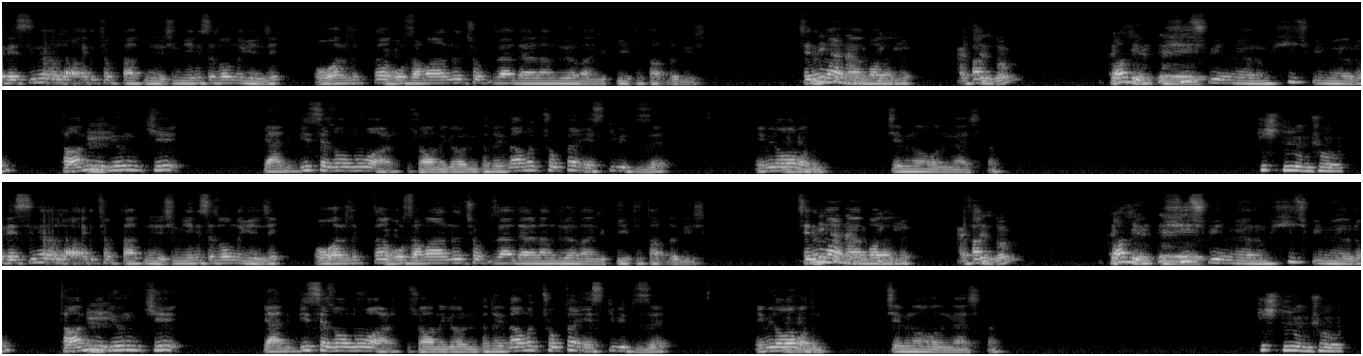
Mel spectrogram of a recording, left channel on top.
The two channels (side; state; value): both; normal; correlation 0.45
